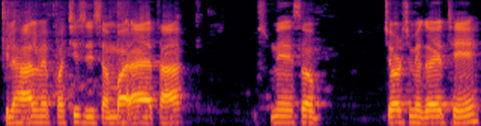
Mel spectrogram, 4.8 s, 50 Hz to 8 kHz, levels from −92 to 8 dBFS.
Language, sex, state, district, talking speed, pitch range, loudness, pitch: Hindi, male, Uttar Pradesh, Gorakhpur, 150 wpm, 140-145 Hz, -14 LUFS, 145 Hz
